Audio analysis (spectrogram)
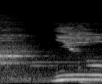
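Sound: telephone ringing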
